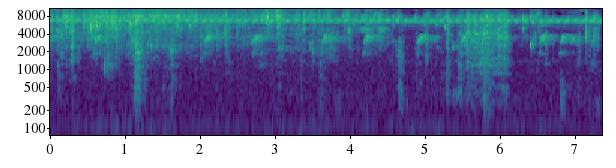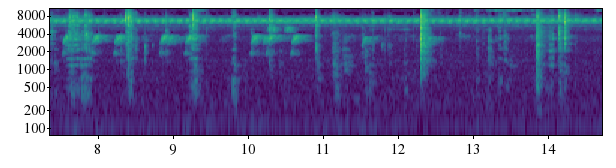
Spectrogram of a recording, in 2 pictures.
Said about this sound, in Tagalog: dapat tuloy-tuloy yung tubig, yung labas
